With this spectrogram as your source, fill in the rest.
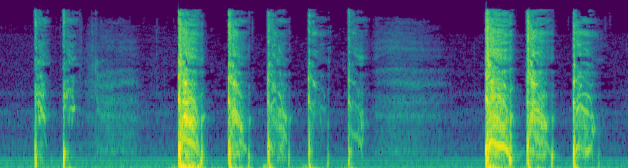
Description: It's a good coughing day :)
